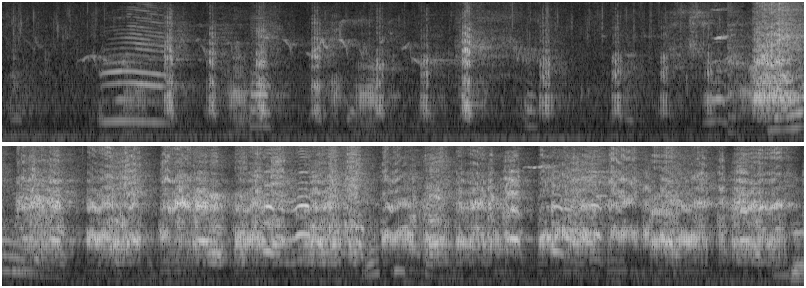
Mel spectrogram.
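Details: Caribbean and Greater Flamingos, a loud flock in which fights break out, give goose-like nasal honks: first a few scattered calls, then a dense, overlapping chorus of harsh honks from the crowded flock.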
